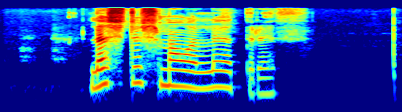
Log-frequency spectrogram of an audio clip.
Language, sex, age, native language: Icelandic, female, 10, Filipino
